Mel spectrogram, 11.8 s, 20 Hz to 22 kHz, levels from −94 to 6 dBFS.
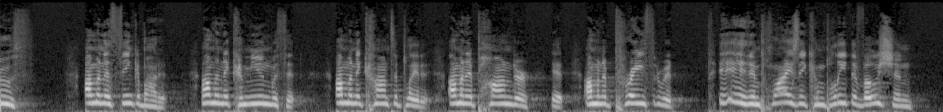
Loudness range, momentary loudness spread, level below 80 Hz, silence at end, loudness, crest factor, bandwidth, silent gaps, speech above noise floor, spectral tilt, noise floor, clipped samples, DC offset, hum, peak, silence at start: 2 LU; 10 LU; -46 dBFS; 0.4 s; -23 LUFS; 18 dB; 17 kHz; none; 35 dB; -6 dB/octave; -57 dBFS; under 0.1%; under 0.1%; none; -6 dBFS; 0 s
